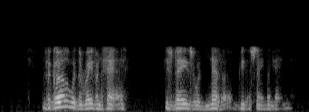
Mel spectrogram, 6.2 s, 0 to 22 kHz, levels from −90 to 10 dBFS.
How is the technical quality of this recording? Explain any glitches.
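The technical quality is poor, with two faults.

The whole recording carries plainly audible AMR narrowband mobile codec damage. The speech was squeezed to 8 kHz sampling at about 7.4 kbps. Nothing above 4 kHz survives. A coarse vocal-tract model rebuilds each frame, so the voice sounds muffled, buzzy and synthetic.

AMR bit errors hit from 5.04 to 5.15 s, about 0.12 s. That span fits roughly five 20 ms frames. A few percent of the weakly protected bits flipped, misplacing excitation pulses and fine parameters. Pitch and level hold, but the voice briefly turns hoarse, scratchy and gargly.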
